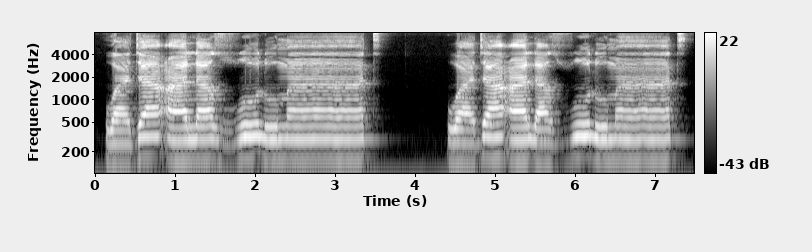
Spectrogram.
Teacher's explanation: Bunyi La ini terus masuk ke d dan di sini tidak boleh dengung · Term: idgham Syamsiyah, idgham syamsiyah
